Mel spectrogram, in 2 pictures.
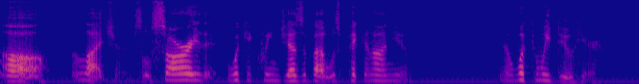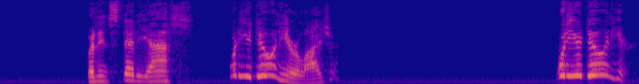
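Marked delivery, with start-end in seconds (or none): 0.0-6.0 softer, cooing, fading to near nothing; mock sympathy. God pretends to coddle Elijah after Jezebel, soft and cooing. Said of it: "you would think God would be all sympathetic". 8.7-12.7 high, pointed repeated question; God confronting. Acted. God presses the fleeing Elijah with a high, pointed question.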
